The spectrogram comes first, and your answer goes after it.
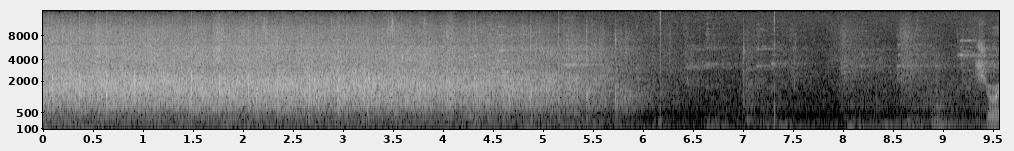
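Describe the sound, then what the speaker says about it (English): Audience applause for a board of directors at a chamber of commerce annual meeting, a dense sustained clapping from a large crowd that fades out after about six seconds, leaving a quiet room with scattered claps. "Let's give them another round of applause."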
